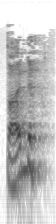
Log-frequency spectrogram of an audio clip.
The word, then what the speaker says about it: bud: Nip it in the bud. Spell it. Oh, B-U-D. B-U-D, like a bud of a flower. Yeah. Right. Usually people would say nip it in the butt, like your rear end, your pompis, as we say in Espanol.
